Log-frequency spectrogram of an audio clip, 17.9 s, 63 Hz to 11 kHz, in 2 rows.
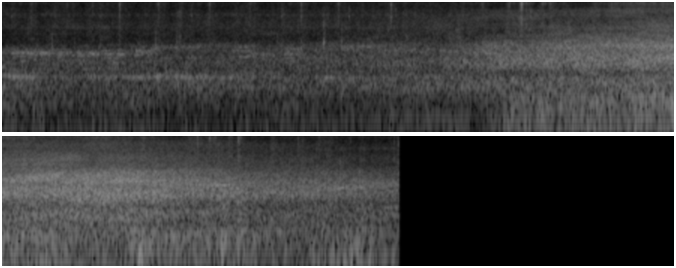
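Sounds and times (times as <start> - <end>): passing vehicle rushing: 5.3 - 14.3.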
